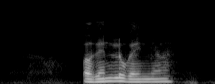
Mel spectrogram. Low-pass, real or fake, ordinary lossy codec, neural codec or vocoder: none; fake; none; codec, 16 kHz, 2 kbps, FunCodec, trained on LibriTTS, 25 frames a second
